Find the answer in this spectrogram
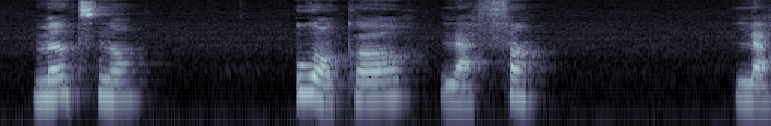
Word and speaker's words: maintenant: consonne dans ce cas vous allez prononcer la voyelle nasale un comme dans les mots demain maintenant maintenant ou encore la fin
